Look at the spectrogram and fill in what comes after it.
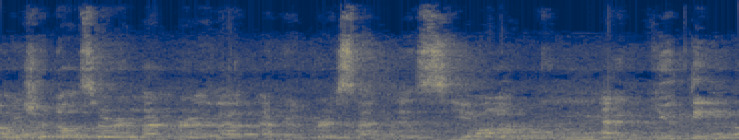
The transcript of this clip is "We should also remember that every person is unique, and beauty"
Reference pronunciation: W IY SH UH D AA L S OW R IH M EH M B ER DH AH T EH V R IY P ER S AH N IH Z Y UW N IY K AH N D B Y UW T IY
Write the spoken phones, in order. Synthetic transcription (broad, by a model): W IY SH UH D AA L S OW R IH M EH M B ER DH AH T EH V R IY P ER S AH N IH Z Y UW AO AH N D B Y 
